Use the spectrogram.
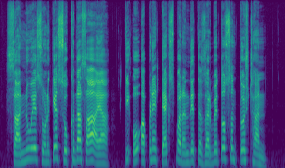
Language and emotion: Punjabi, happy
